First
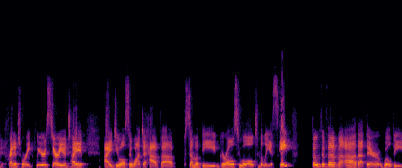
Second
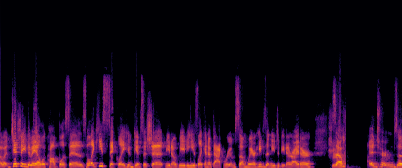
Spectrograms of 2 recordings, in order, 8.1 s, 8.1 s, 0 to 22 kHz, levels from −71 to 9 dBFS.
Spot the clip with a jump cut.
second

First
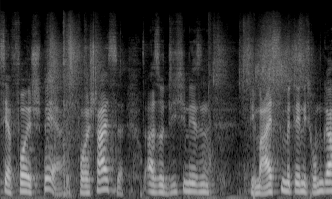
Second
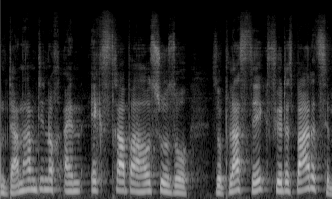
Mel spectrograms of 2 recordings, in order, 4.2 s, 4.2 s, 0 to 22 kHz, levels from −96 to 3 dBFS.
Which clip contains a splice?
first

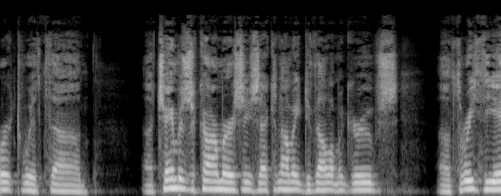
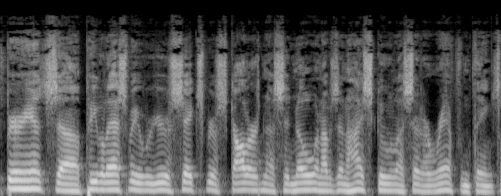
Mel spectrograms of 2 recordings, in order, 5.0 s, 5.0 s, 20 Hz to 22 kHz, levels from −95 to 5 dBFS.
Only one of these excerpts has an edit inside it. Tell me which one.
second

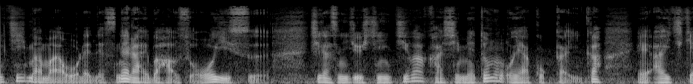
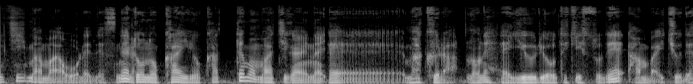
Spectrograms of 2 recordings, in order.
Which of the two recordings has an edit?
second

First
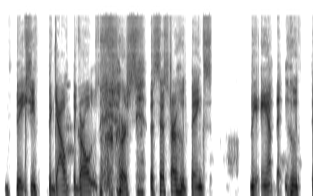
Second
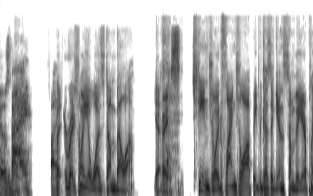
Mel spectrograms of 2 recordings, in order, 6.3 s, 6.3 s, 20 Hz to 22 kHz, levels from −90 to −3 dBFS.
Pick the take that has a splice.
second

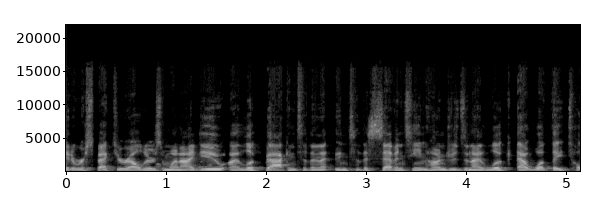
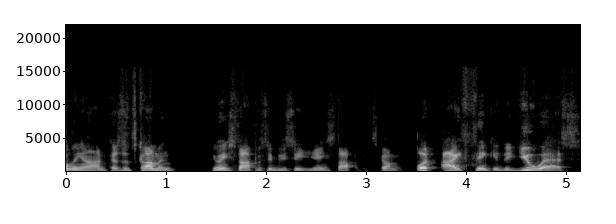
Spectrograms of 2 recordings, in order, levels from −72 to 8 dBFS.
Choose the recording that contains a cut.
second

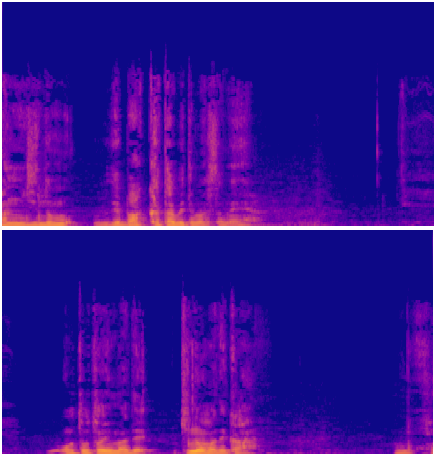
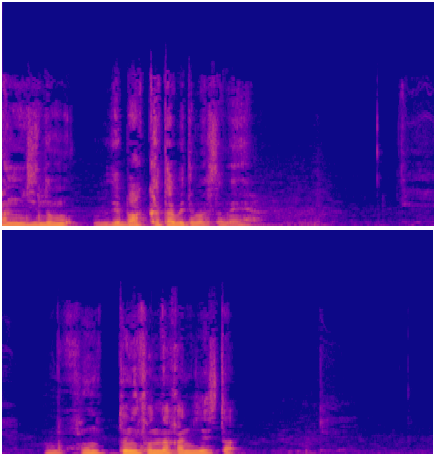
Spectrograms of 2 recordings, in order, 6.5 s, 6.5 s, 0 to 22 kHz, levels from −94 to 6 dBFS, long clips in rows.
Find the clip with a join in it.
second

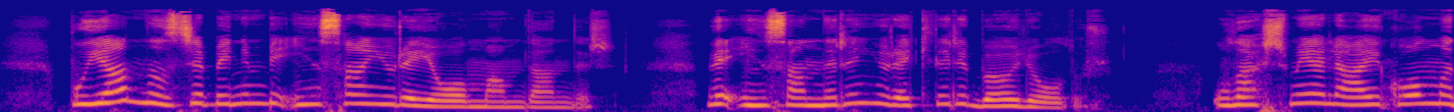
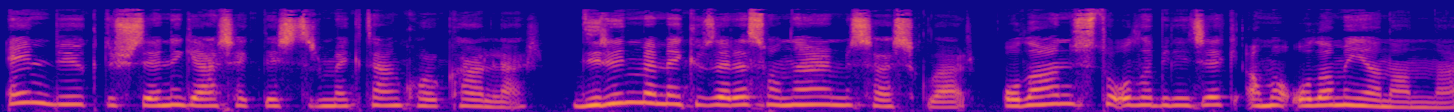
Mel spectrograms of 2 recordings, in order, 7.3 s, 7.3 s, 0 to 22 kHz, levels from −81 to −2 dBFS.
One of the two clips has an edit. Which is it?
second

